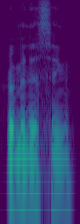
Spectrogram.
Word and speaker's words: reminiscing: Reminiscing. Not reminiscing. – Reminiscing. The C is silent.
